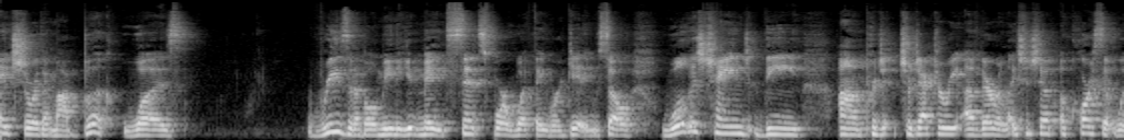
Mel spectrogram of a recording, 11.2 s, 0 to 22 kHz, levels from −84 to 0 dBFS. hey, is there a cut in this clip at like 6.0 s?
no; 0 cuts

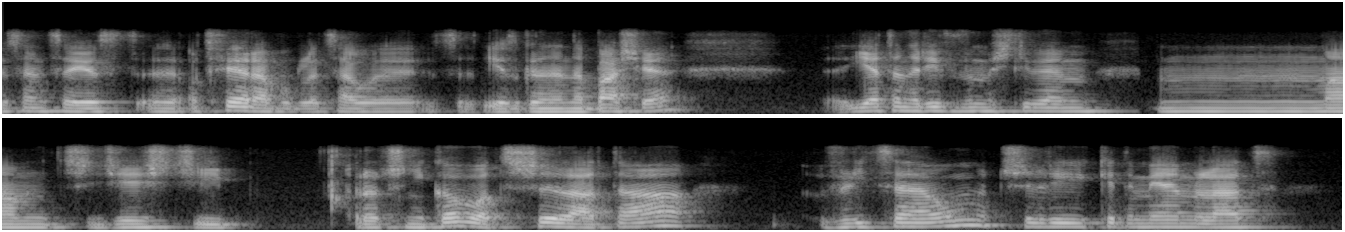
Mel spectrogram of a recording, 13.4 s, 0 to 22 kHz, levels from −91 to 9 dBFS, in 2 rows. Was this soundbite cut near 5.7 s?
yes; 2 cuts; at 2.4 s, 5.7 s

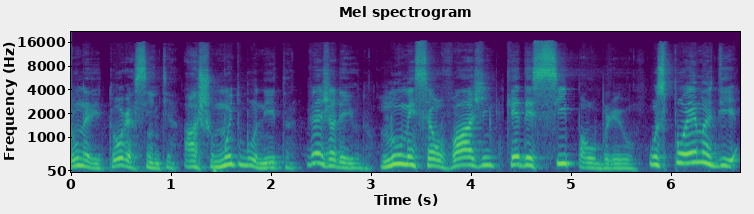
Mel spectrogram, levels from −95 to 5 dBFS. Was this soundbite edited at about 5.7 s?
no; 2 cuts; at 1.1 s, 3.0 s

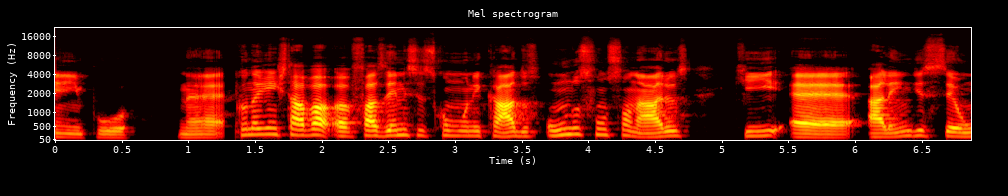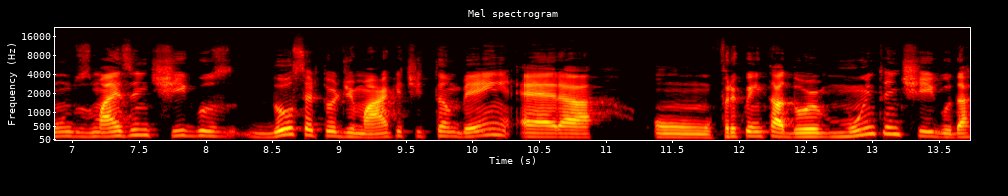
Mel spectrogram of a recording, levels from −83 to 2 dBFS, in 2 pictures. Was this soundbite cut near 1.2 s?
yes; 1 cut; at 1.2 s

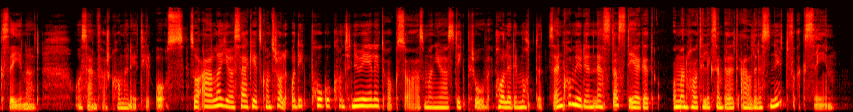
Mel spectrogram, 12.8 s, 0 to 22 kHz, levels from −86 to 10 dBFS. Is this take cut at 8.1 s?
yes; 1 cut; at 8.1 s

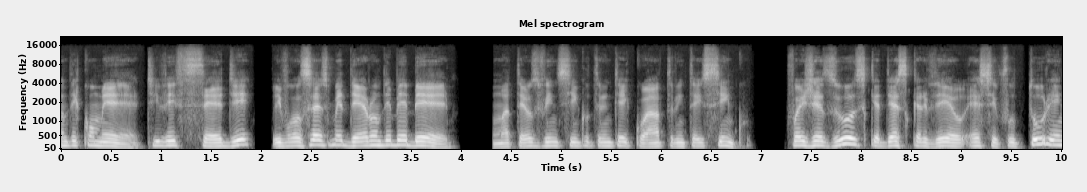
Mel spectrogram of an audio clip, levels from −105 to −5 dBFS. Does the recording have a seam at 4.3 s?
yes; 2 cuts; at 4.3 s, 7.1 s

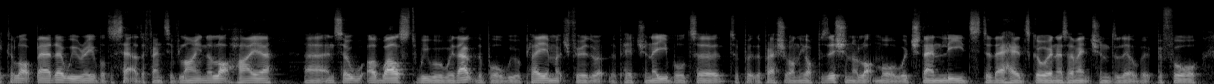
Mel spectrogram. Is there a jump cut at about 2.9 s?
yes; 1 cut; at 2.9 s

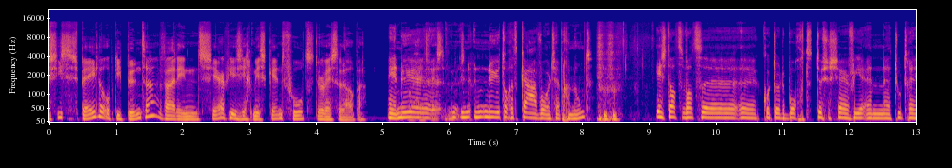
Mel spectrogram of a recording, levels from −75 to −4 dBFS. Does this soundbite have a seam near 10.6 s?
no; 0 cuts

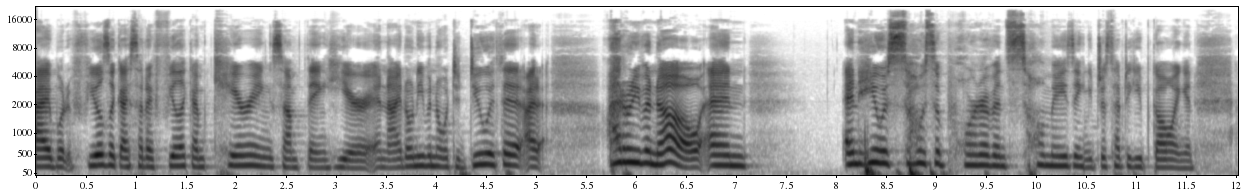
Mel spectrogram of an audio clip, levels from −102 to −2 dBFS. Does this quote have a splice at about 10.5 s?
yes; 1 cut; at 10.5 s

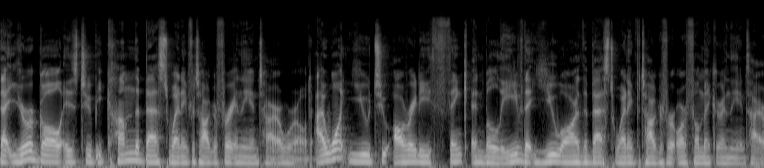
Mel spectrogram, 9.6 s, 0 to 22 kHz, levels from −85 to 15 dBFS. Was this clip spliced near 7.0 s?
no; 1 cut; at 3.9 s

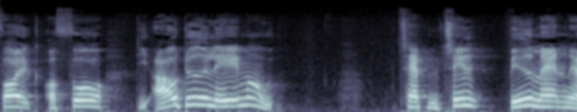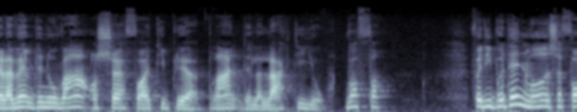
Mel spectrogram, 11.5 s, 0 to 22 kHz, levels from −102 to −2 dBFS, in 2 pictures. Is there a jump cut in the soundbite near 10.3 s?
no; 1 cut; at 9.1 s

